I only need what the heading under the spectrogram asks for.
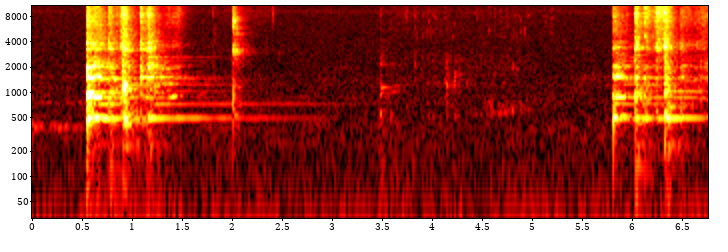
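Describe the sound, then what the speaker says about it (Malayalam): Salt water is poured over mangoes being preserved, heard as two close splashing pours with glassy clinks at the start and end, a quiet gap with a few small knocks between them, and no talking. "ഉപ്പുവെള്ളം ഒഴിച്ചു കൊടുക്കാം"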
